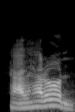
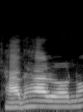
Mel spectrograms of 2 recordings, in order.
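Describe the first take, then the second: First: "সাধারণ" closed on n, sha-dha-ron; demonstrated pronunciation. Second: "সাধারণ" with an open ending, sha-dha-ro-no; louder "সাধারণ", final vowel sounded; demonstrated pronunciation. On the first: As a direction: stop "সাধারণ" on the final n. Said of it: "যেহেতু আমরা থেমে যাই". ("সাধারণ" হসন্ত দিয়ে, শাধারোন) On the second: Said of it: "এই মধ্য অ হবে". ("সাধারণ" শেষে ও-সহ, শাধারোনো) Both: Shown as a demonstration.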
